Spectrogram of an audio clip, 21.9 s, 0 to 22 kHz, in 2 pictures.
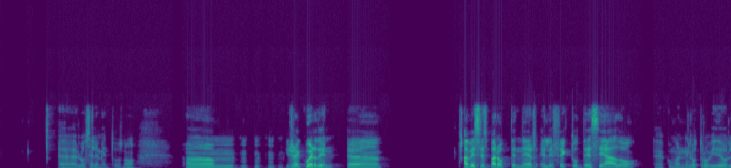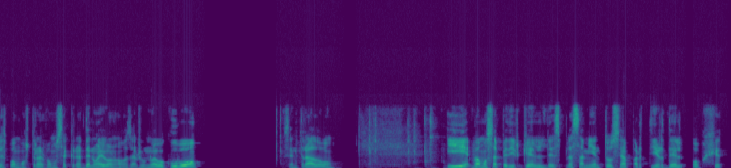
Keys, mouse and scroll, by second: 5.8 middle click, 6.3-8.9 drag, 8.0-10.3 middle drag, 10.2 KP_7, 13.8 click, 14.7 middle click, 15.1-21.3 drag, 18.0-21.3 right drag.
